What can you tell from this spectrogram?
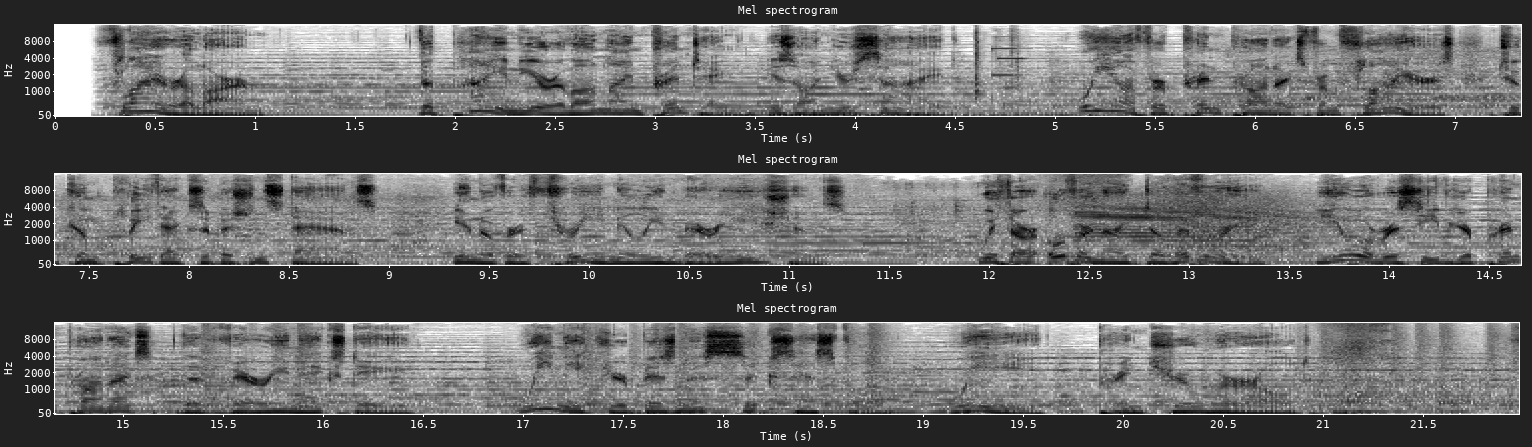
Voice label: american english male Imagefilm; Flyeralarm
